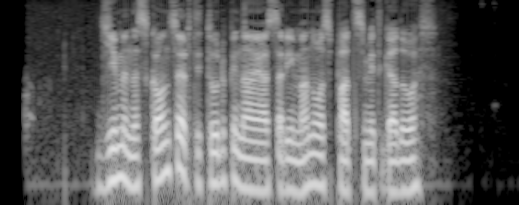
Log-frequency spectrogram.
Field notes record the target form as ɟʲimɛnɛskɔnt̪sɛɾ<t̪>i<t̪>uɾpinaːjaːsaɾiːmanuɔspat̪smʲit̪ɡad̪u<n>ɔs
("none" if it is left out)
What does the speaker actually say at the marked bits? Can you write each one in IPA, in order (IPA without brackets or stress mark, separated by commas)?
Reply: t̪, t̪, none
